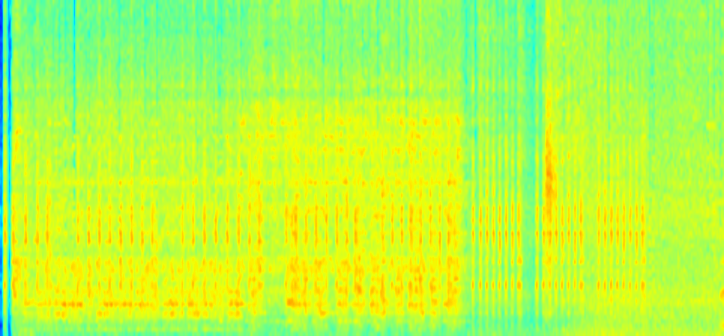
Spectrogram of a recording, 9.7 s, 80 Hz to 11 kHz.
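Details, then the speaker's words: 2008 Ford Expedition, 5.4 3-valve Triton engine swapped in with new timing kit, first start: catches quickly, settles into even idle, no knocking or ticking, gauges good; normal idle. "we go all the gauges look good everything's looking good sounds good we gotta running engine"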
